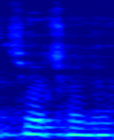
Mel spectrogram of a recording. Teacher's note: स्पर्श कर रहा है, स्पर्श संघर्ष करके निकल रहा है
